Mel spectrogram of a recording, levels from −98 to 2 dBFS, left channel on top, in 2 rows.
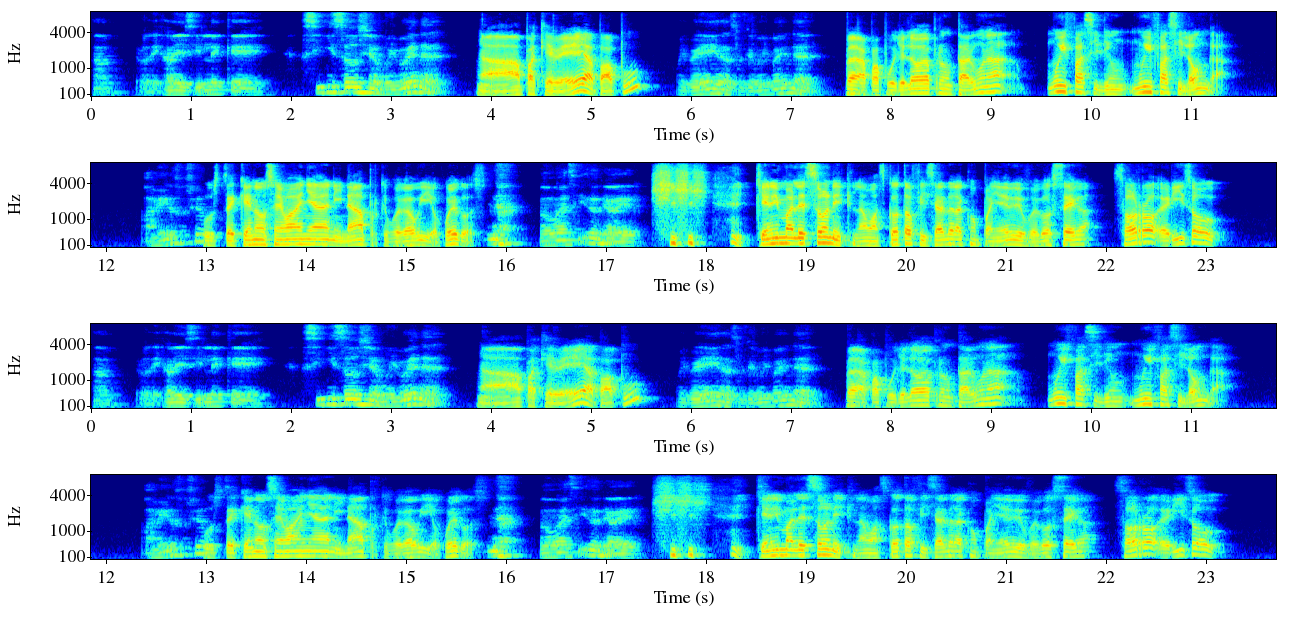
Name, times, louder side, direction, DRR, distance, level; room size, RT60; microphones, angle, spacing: voice 1, 0.0-1.7 2.1-3.5 5.9-7.3 12.4-13.0 15.8-17.3, left 1 dB, 35° left, 0 dB, 2.5 m, -44 dB
voice 2, 3.9-5.5 7.6-9.2 9.6-11.3 13.0-15.8 17.5-21.8 22.1-23.1, left 5 dB, 85° left, 11 dB, 0.5 m, -31 dB
6.9 x 5.4 x 3.7 m, 0.33 s
head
